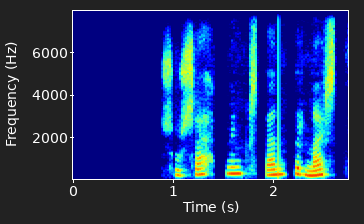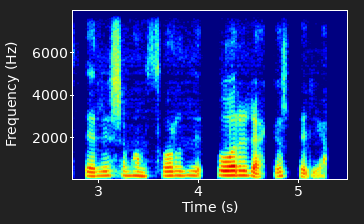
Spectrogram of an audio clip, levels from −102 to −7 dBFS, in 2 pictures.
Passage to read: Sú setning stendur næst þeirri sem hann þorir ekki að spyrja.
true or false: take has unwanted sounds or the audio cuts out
false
